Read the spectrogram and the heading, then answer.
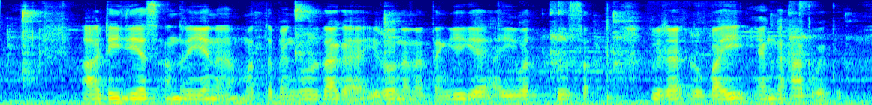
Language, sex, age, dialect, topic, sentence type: Kannada, male, 41-45, Dharwad Kannada, banking, question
